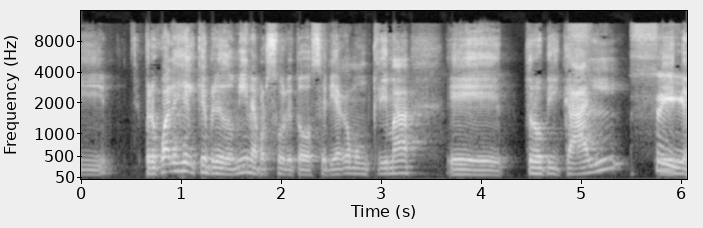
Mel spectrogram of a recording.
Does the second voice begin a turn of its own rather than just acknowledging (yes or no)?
yes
